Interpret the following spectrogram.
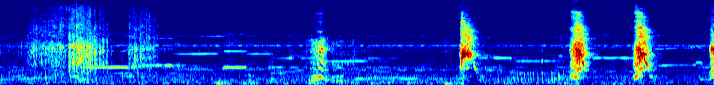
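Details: A toy poodle puppy, newly added to the family, gives a series of sharp, high yaps at a young boy who cries, over soft background music.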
